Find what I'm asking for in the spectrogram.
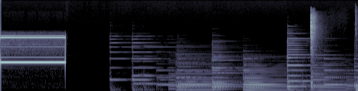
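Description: A single steady electronic beep holds for about a second, then cuts off; after a brief silence, layered melodic music starts and builds.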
